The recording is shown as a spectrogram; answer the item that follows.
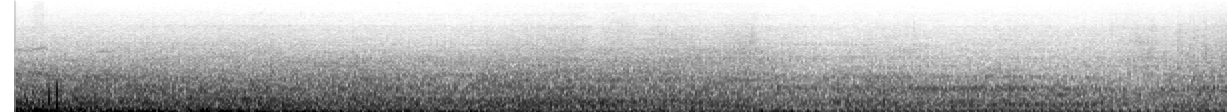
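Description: A motor vehicle engine running, a steady low hum that is loudest in the first second or so and gradually fades.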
